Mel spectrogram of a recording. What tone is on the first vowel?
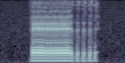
low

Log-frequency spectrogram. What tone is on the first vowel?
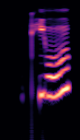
rising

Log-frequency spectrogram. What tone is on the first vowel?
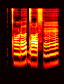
low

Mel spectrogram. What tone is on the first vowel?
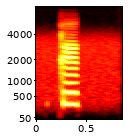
high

